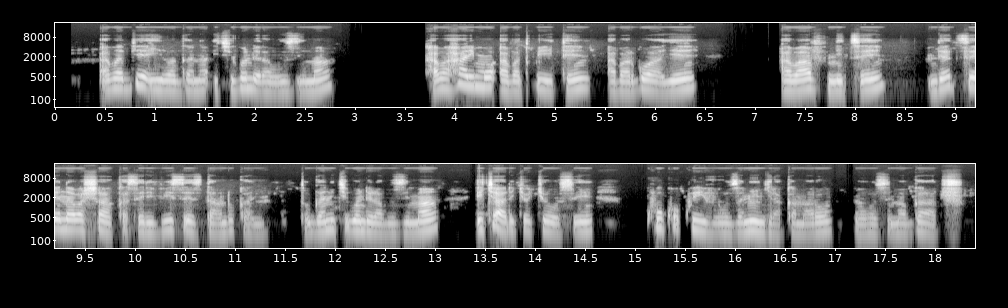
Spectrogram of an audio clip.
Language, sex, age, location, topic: Kinyarwanda, female, 25-35, Kigali, health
